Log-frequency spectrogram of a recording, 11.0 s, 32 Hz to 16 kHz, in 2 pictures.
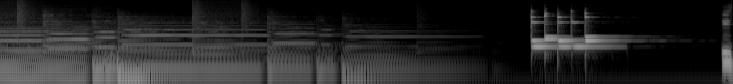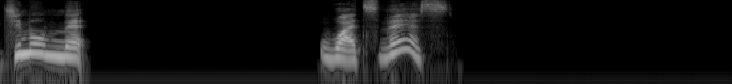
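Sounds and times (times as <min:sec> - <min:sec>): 
short electronic melody of sustained tones: 0:04.0 - 0:04.9
speech: 0:05.4 - 0:06.2, 0:07.9 - 0:08.9.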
